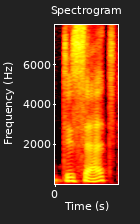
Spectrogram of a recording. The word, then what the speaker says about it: Doucette: She and her husband, Peter Doucette, am I saying that right? – Doucette, an internationally certified mountain guide.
